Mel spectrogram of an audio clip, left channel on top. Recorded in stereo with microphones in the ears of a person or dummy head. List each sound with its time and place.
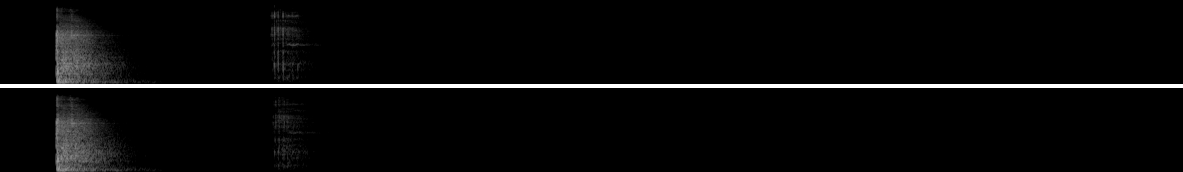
0.6 s a gunshot: 5° right (ahead or behind), 1.7 m
2.7 s a camera shutter: 50° left (ahead or behind), 2.5 m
